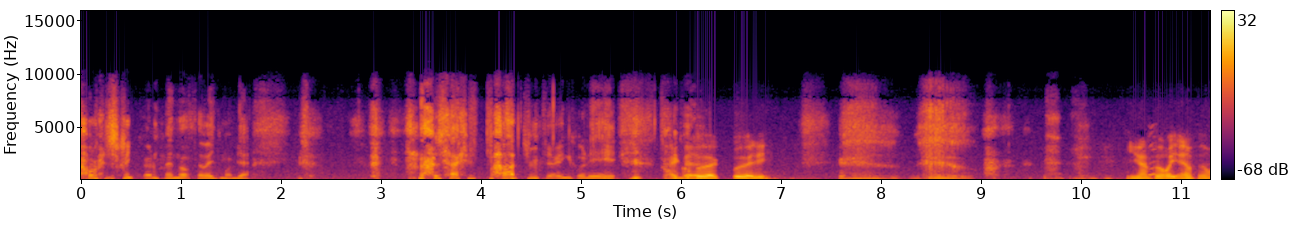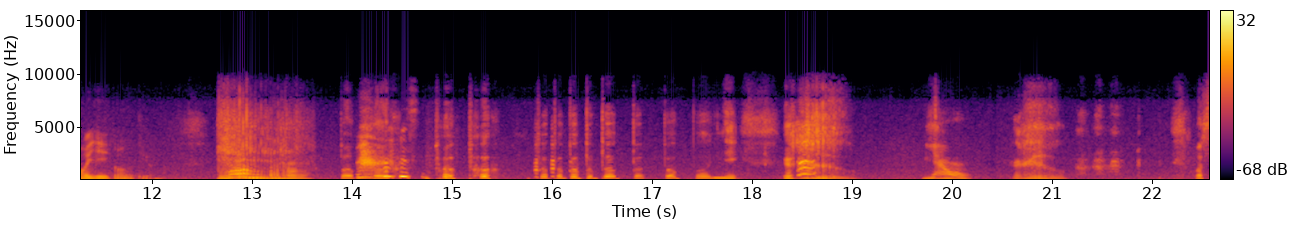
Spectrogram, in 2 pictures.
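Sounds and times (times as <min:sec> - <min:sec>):
laughter: 0:00.0 - 0:06.2, 0:07.6 - 0:10.9, 0:12.7 - 0:16.6, 0:18.3 - 0:18.7
speech: 0:00.0 - 0:09.8, 0:10.5 - 0:12.0, 0:12.7 - 0:19.1, 0:19.7 - 0:21.4, 0:22.2 - 0:22.5
person imitating a tiger roar: 0:07.6 - 0:09.0, 0:12.7 - 0:13.6, 0:18.3 - 0:19.0.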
